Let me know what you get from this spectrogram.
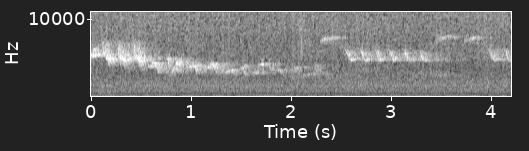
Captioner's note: birds chirping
